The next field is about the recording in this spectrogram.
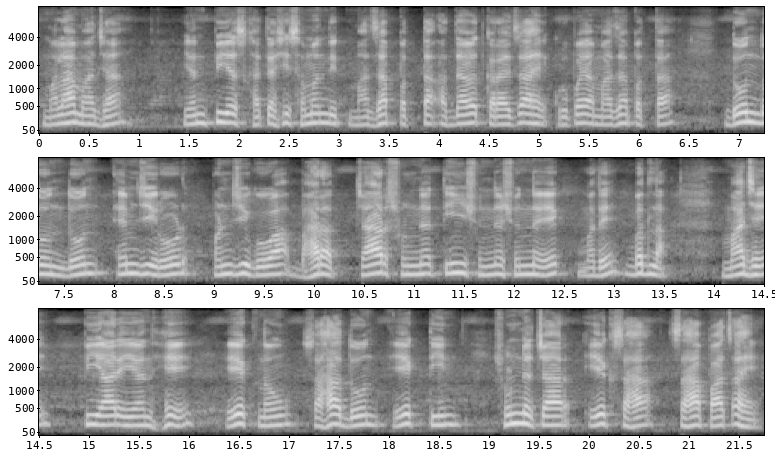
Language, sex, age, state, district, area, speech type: Marathi, male, 45-60, Maharashtra, Wardha, urban, read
